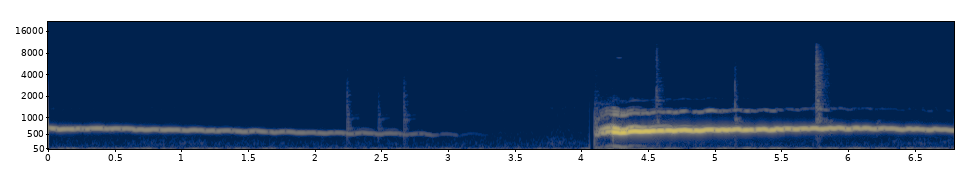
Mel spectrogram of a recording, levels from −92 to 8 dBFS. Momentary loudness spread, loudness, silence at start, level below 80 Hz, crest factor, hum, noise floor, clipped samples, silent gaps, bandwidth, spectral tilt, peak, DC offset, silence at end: 27 LU; -19 LUFS; 0 s; -66 dBFS; 18 dB; none; -69 dBFS; under 0.1%; none; 1.8 kHz; -5 dB/octave; -6 dBFS; under 0.1%; 0 s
